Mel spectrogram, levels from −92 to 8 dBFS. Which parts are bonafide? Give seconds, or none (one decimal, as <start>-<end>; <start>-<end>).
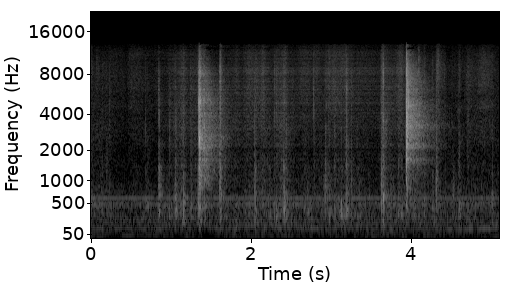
0.0-0.8; 3.9-5.1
